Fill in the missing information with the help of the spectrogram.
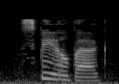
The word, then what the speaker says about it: Spielberg: Spielberg. – Spielberg, as in Afrikaans spiel, as in play.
